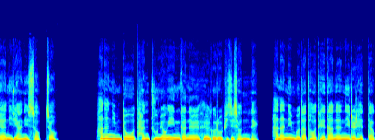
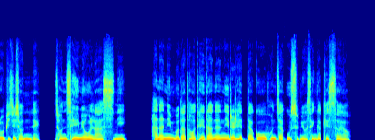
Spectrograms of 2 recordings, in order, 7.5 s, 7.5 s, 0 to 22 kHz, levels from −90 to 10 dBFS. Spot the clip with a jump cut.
first; 1 cut; at 5.2 s

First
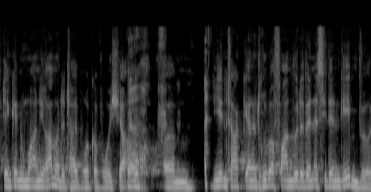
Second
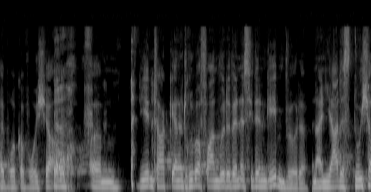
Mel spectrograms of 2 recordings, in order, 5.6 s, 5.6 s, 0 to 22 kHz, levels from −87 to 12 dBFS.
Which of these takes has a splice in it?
second; 1 cut; at 4.7 s

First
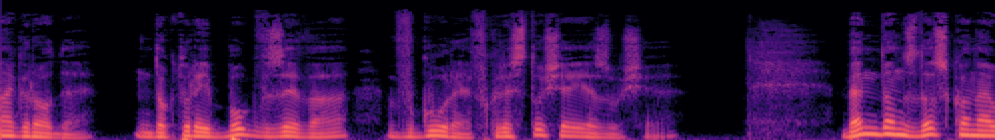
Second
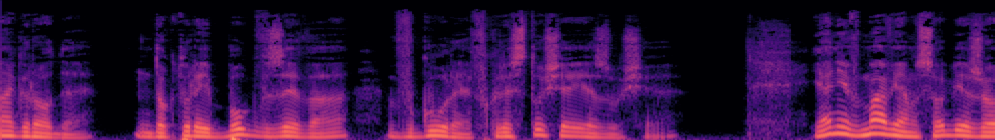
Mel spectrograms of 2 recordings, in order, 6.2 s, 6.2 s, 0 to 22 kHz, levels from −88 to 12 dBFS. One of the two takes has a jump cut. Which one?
second; 1 cut; at 4.9 s

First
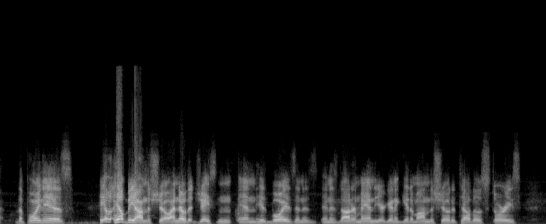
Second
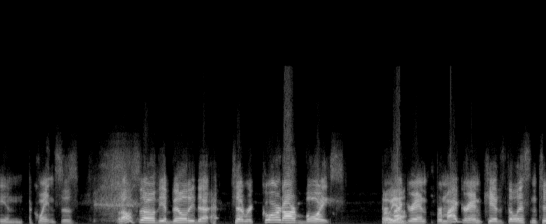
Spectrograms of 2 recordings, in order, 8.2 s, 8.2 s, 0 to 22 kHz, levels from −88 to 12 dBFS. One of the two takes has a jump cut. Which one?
first; 1 cut; at 3.8 s

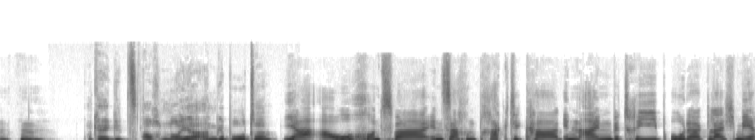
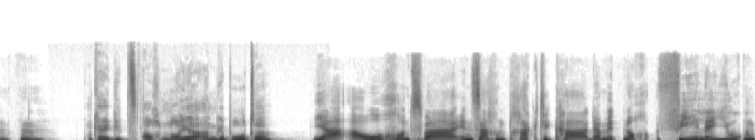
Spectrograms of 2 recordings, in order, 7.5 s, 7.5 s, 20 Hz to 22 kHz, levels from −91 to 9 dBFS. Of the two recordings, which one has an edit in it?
first; 2 cuts; at 2.8 s, 5.6 s

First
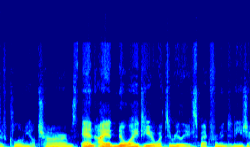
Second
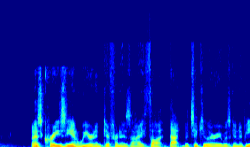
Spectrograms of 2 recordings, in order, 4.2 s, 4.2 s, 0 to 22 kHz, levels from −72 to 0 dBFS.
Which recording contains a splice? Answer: first; 1 cut; at 1.3 s

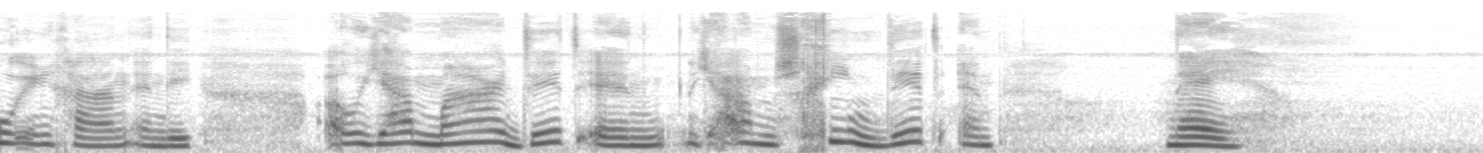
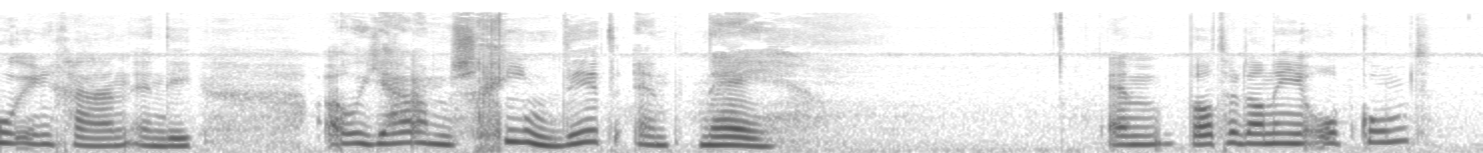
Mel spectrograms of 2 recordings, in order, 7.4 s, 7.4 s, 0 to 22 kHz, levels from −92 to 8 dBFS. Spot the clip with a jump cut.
second; 3 cuts; at 2.1 s, 3.4 s, 5.4 s

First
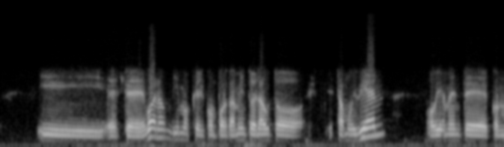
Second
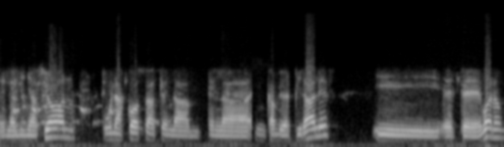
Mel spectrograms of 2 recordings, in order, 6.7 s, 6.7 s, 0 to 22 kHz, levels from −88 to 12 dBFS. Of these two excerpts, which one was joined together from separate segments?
second; 1 cut; at 3.4 s

